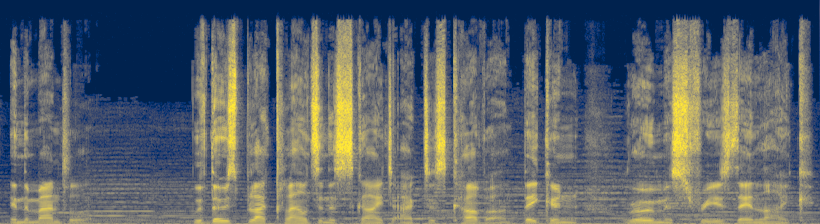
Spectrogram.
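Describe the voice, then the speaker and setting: A man's voice: medium pitch, natural voice. A man playing a proud, bookish paladin inventor in an audio roleplay, speaking formally and precisely with condescension, over background music. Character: proud, bookish male inventor-paladin, haughty elder brother.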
